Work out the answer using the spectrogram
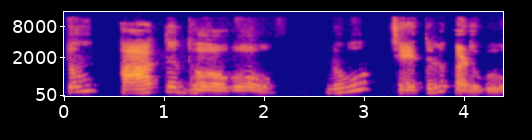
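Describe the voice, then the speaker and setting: Telugu-speaking male language teacher, slow deliberate drill delivery, slightly high voice. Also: sing-song, low-quality recording. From Telugu-speaking India. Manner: repeats phrases slowly, quick asides in between. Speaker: Hindi teacher. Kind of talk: spoken language lesson, slow drill phrases.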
